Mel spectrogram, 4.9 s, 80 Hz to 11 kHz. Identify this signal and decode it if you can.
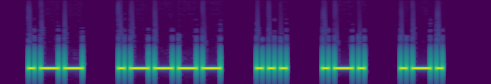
Morse code, heard as a keyed tone, about 20 wpm, spaced as for 15 wpm, 700 Hz. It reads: W1SRR
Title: 147 Lesson 24g - Letter y - Call Signs 20wpm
